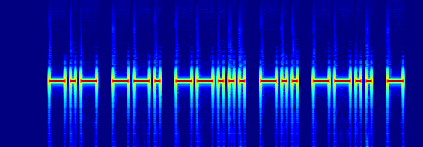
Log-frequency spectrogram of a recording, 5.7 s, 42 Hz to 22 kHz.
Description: Morse code, heard as a keyed tone, about 17 wpm, 700 Hz. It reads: KG7DZT
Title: USA Callsign DE Callsign - 6 Characters - 17wpm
